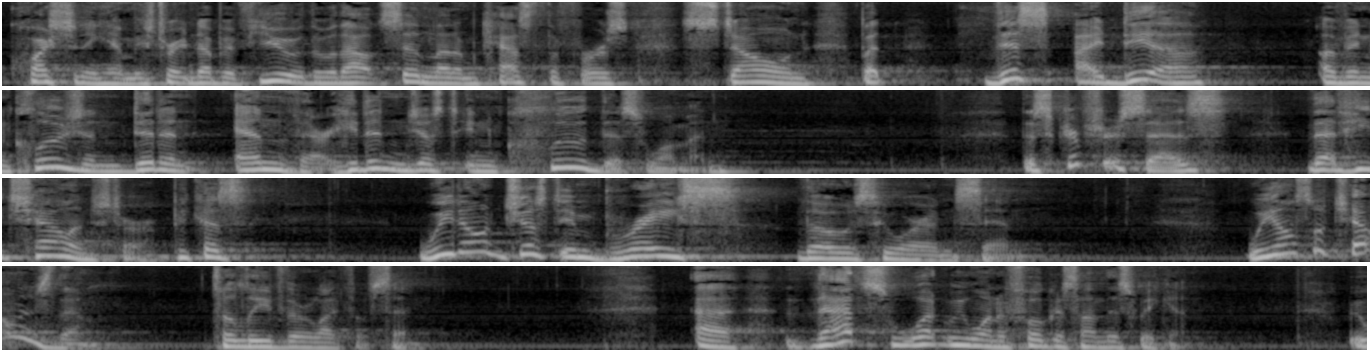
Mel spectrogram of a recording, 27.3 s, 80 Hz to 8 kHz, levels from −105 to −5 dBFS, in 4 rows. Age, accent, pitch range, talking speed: 50-69, American, 155-200 Hz, 145 wpm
